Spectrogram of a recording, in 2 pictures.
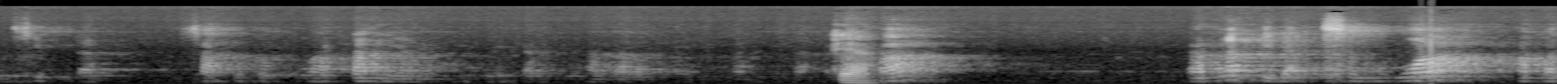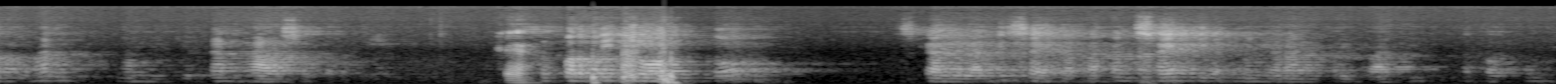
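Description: A second man talks conversationally nearby.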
